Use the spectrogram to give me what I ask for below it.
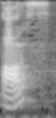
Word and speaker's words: has: Our two form is ass. H A S. Again, it's pronounced as a.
